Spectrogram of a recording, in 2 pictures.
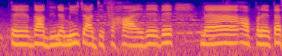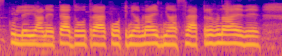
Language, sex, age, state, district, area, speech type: Dogri, female, 18-30, Jammu and Kashmir, Samba, rural, spontaneous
